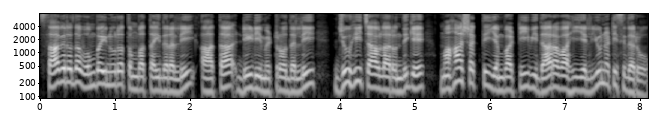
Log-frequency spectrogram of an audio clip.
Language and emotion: Kannada, neutral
